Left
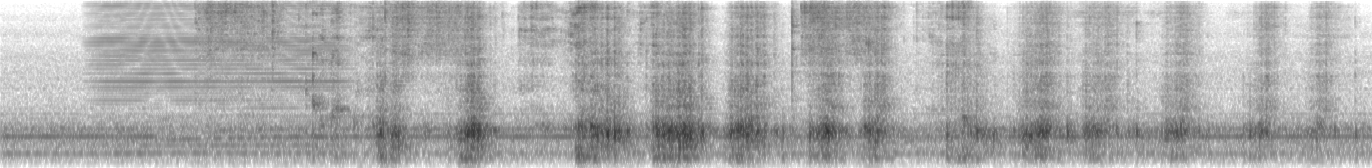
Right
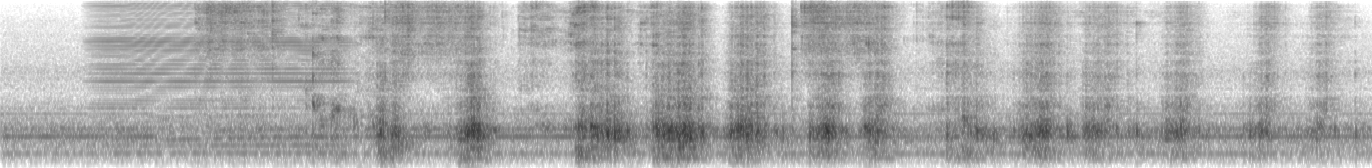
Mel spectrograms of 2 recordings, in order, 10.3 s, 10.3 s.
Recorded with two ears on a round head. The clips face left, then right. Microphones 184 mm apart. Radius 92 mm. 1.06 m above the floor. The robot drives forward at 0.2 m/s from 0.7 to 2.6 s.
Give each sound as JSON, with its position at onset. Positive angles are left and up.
{"t": 1.4, "sound": "chewing", "side_deg": 5, "distance_m": 0.6}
